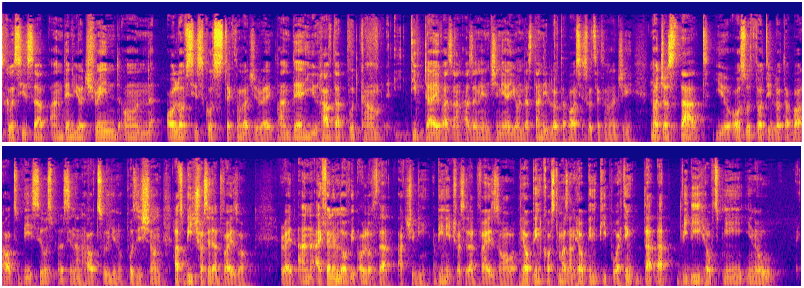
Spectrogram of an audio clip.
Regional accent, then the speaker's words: Nigeria; moved away as an adult; now in Prague, Czech Republic; I'm originally from Nigeria, actually. I'm just based in Prague now.

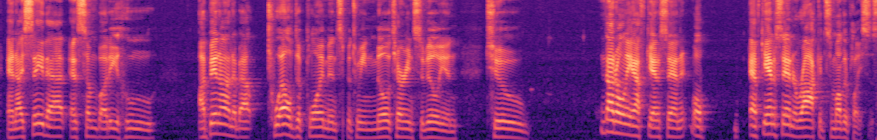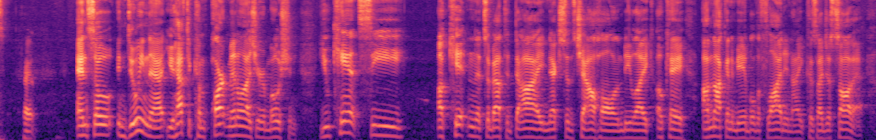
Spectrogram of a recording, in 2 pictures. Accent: New York, United States; guess where we grew up? Yeah

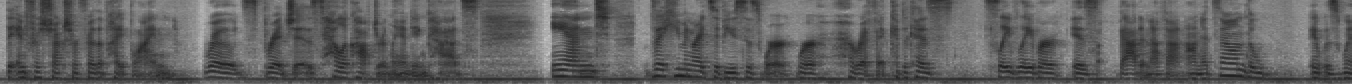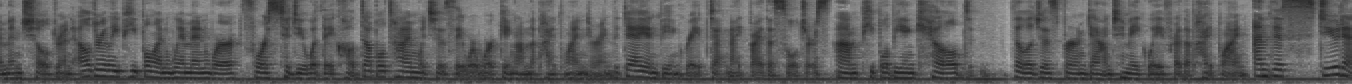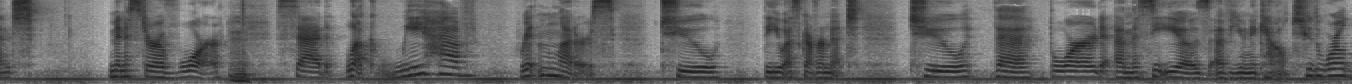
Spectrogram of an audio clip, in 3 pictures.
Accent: United States; I, as an American

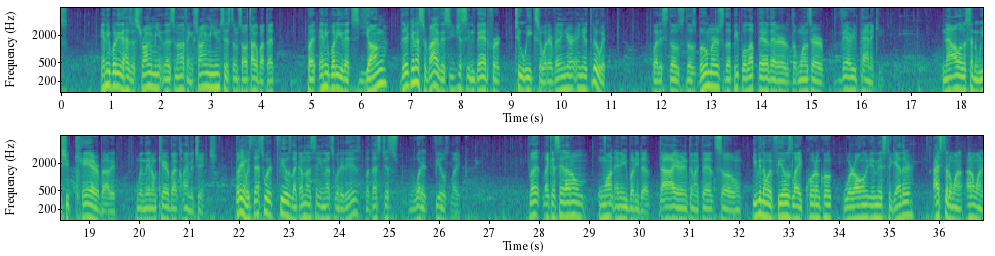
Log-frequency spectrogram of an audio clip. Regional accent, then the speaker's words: United States; I'm an American

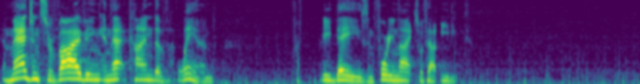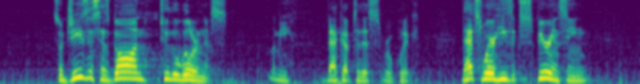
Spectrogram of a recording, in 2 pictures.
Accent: United States; growing up in the United States of America

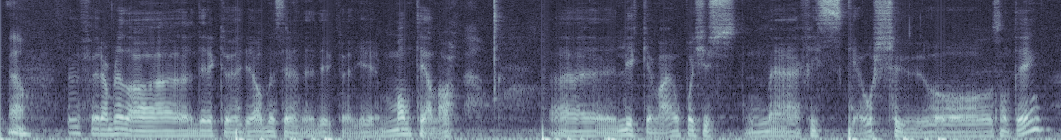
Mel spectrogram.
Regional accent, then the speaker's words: Trøndelag, Norway; Nei, jeg er jo født og oppvokst i Trøndelag, skal jeg si.

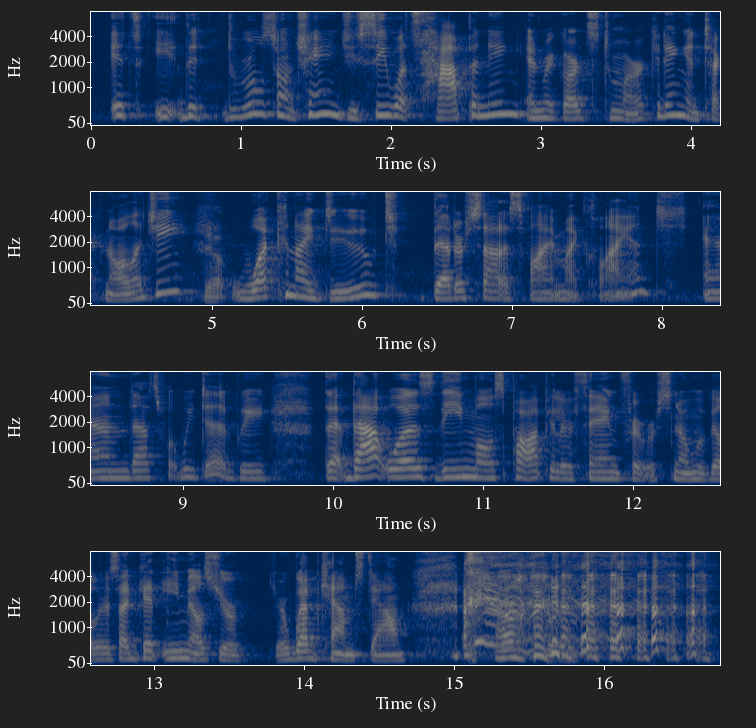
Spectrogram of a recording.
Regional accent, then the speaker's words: Alberta, Canada; moved away as an adult; also born or lived in Clearwater, British Columbia; now in British Columbia, Canada; I'm from Alberta originally

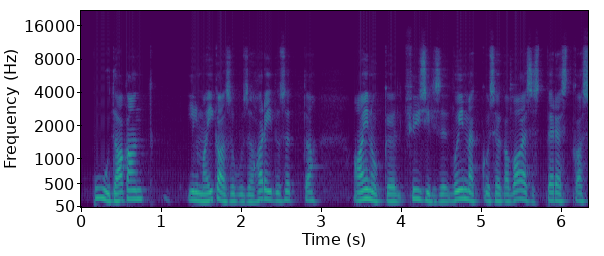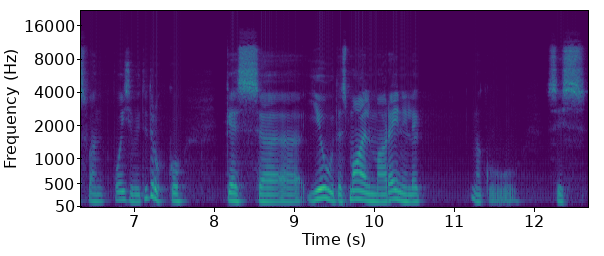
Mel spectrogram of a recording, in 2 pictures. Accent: Tallinn, Harju County, Estonia; ma olen Nõmmelt välja kasvanud

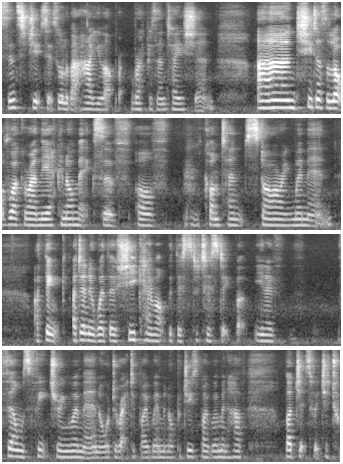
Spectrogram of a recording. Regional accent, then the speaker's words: Liverpool, North West England, United Kingdom; also born or lived in Lake District; I was born in Liverpool. I lived in Liverpool till I was 11, and then my parents, you know, dragged me to the Lake District

